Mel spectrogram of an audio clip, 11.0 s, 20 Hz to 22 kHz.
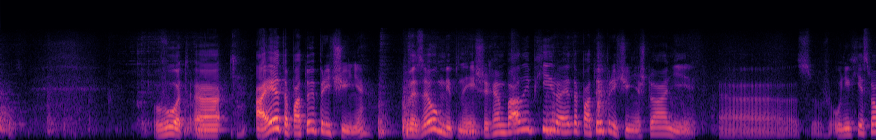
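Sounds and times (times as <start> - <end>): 
wooden chair knocking dully on the floor: 0.0 - 0.3, 4.7 - 5.4, 6.8 - 7.7
speech: 2.0 - 9.4, 10.0 - 10.9.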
